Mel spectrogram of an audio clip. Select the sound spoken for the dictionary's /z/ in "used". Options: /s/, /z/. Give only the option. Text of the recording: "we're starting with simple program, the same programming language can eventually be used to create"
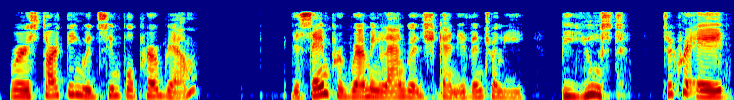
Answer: /s/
